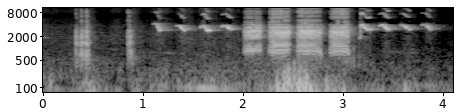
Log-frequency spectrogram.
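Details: Male Javan myna calling young companions: two harsh bursts, a string of falling whistled notes, loud nasal grating squawks, then more repeated whistled notes.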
